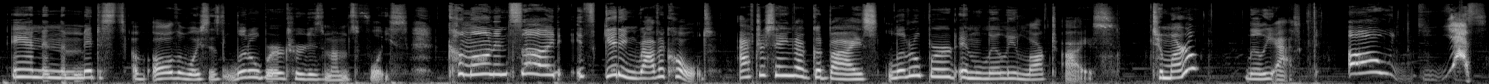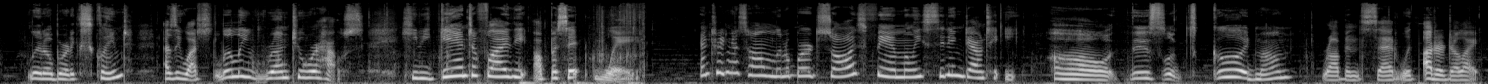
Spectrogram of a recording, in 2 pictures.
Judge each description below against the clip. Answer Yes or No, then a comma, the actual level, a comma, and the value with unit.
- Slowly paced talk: No, average, 155 wpm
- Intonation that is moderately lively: No, wide, 6.4 semitones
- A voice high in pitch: Yes, very high, 315 Hz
